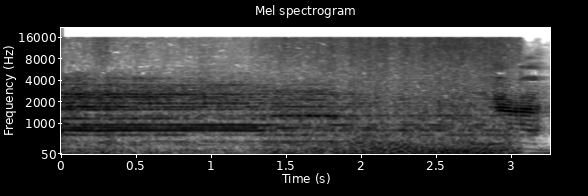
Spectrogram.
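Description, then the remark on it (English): A loud, sustained train-style car horn blares continuously in traffic, a chord of steady tones held for about three seconds over a rumbling low end before cutting off abruptly. No one speaks. “Would you like to upgrade your hooter prank”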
